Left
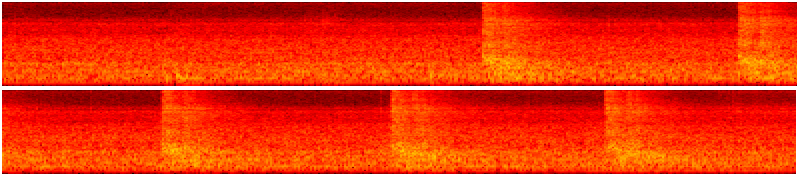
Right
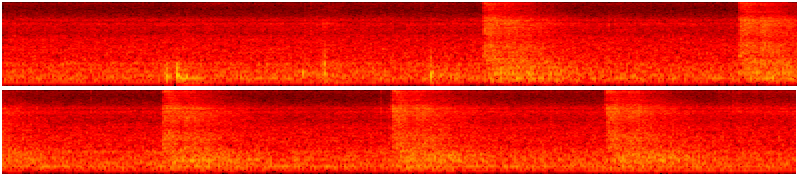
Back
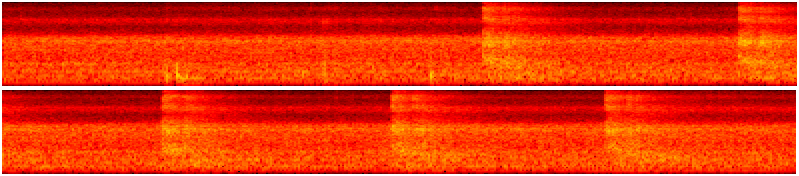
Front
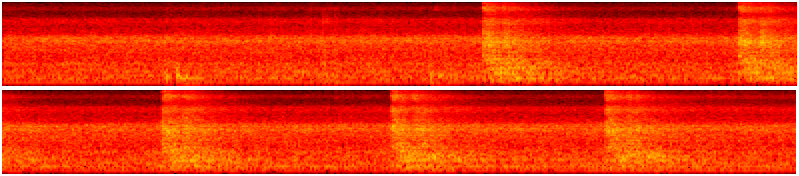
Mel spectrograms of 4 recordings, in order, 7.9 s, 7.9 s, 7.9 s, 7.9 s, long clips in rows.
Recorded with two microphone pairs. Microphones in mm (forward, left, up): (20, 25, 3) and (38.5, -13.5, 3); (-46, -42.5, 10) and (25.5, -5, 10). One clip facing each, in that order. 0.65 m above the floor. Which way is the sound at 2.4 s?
125° left.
